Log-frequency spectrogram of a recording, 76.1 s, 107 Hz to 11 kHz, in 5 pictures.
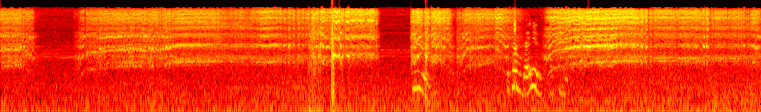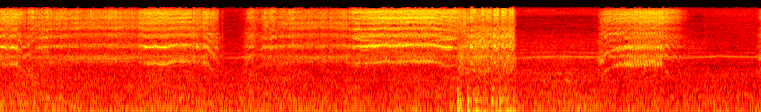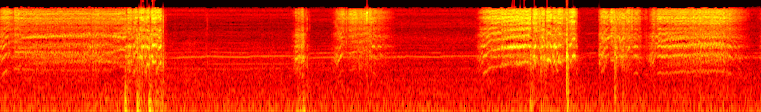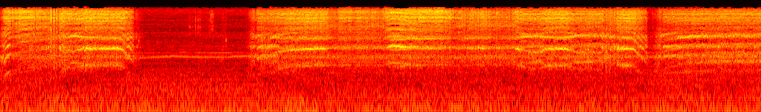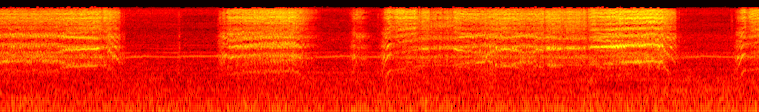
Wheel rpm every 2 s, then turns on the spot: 90, 210, 230, 170, 130, 120, 230, 220, 220, 150, 190, 200, 140, 60, 50, 140, 160, 10, 60, 10, 140, 120, 120, 170, 20, 120, 200, 200, 190, 140, 190, 100, 50, 90, 130, 190, 190, 50.
0-2 48-50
